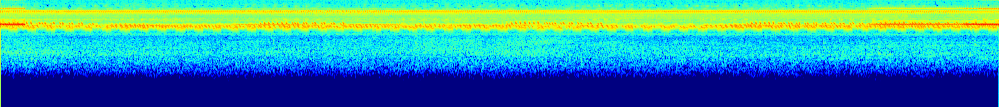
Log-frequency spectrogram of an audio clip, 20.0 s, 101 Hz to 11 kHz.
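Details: Bell crickets and other crickets at Narita, Chiba Prefecture, Japan, recorded with a TASCAM Portacapture X8. A sustained high chorus of rapid, rhythmic pulsed trills that swell and fade in waves, with a louder ringing voice at the start and end.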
